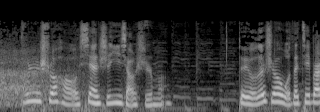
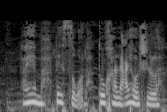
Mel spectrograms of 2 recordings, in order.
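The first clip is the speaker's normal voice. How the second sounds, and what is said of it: Quiet, hushed muttering. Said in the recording (Chinese): “小声的”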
